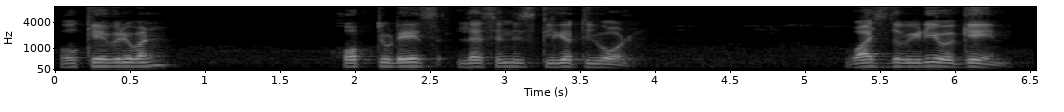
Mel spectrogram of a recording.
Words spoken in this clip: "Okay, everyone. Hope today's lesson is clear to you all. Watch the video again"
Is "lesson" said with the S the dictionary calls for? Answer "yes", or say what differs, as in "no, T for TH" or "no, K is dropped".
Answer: yes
